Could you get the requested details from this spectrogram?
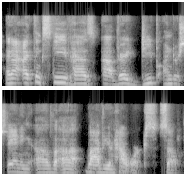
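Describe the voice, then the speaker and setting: A woman's voice: deep voice, normal speed. A woman guest on a podcast, telling reflective anecdotes in a casual interview.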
